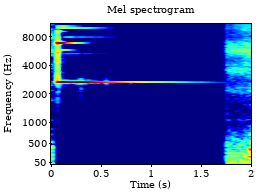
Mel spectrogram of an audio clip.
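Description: A single bell-like ding sound effect: one clear high tone struck sharply, fading away over about a second and a half and dropping into silence.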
